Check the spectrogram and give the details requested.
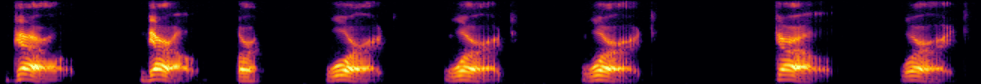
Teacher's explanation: lips neutral, tongue central.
